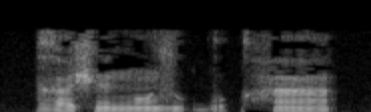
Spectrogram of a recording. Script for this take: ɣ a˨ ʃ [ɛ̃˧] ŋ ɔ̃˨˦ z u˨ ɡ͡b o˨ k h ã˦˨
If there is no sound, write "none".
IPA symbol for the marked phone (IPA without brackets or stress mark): ɛ̃˧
